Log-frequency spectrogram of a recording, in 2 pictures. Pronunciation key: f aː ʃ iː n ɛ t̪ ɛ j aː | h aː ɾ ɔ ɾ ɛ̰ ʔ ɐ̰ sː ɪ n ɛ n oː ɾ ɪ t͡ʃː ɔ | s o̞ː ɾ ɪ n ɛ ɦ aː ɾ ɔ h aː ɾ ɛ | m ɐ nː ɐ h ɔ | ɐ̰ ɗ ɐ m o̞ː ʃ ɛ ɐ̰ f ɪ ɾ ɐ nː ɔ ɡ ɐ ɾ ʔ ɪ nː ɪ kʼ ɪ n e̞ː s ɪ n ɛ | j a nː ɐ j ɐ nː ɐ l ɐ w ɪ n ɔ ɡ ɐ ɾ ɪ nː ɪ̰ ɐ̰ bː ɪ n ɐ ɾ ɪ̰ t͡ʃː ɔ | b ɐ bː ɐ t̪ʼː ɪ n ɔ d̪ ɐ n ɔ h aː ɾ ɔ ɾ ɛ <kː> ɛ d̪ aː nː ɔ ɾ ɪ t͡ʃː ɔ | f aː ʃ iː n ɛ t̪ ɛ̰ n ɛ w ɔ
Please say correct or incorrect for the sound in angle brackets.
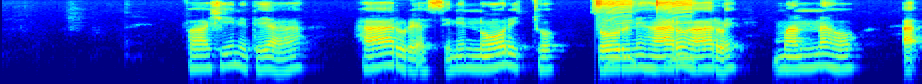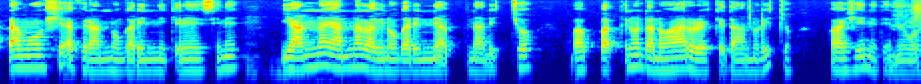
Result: correct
